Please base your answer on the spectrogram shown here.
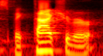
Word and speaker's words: spectacular: Faites bien l'accent tonique ici, spectacular, amazing, awesome, fabulous.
